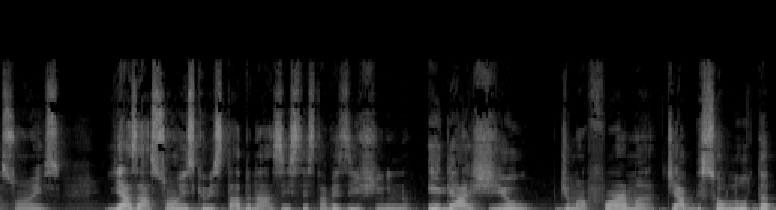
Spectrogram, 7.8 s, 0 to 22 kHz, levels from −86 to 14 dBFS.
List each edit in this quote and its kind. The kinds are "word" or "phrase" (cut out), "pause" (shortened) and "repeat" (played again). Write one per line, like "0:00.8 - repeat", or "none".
0:04.2 - pause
